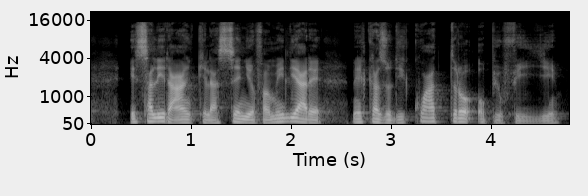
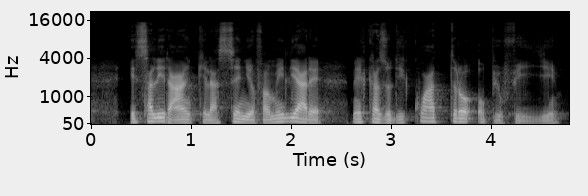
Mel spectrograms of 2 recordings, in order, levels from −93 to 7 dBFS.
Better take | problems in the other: first | muffled; very; fading above 3 kHz

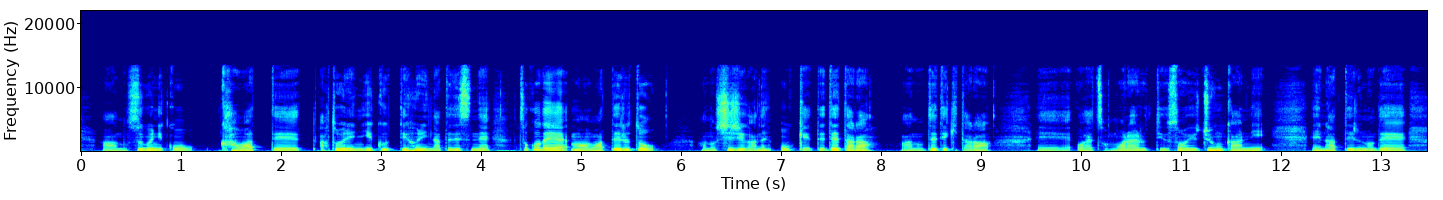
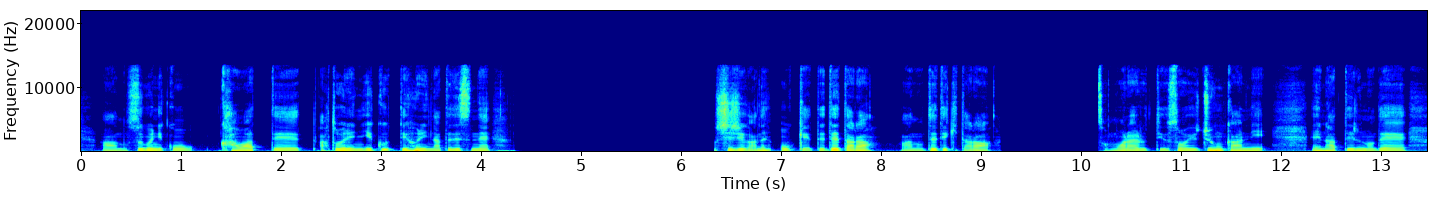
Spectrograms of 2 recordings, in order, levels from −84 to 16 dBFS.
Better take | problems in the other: first | audio cutting out; at 4.5 s for 2 s and at 9 s for 1 s

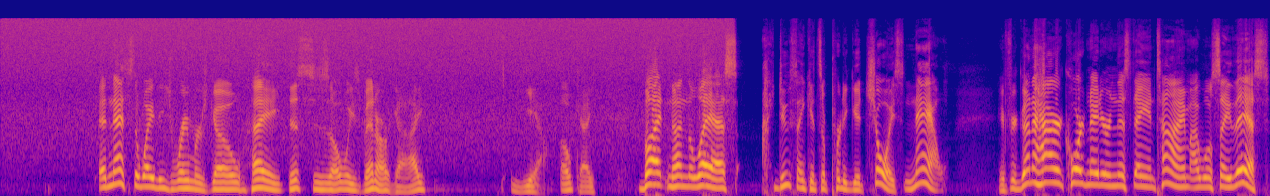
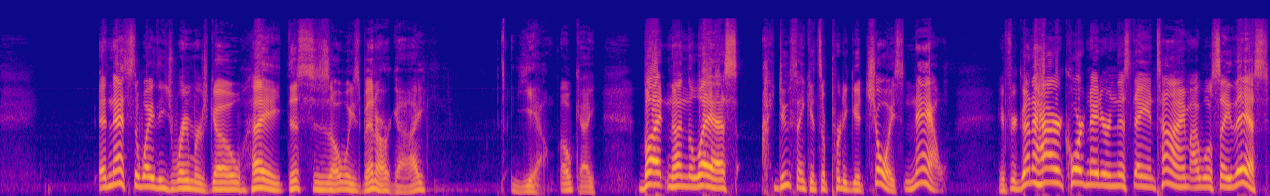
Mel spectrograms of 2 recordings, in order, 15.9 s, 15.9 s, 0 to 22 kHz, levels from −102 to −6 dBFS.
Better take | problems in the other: second | hiss; noticeable; until 9 s; 15 dB below the speech

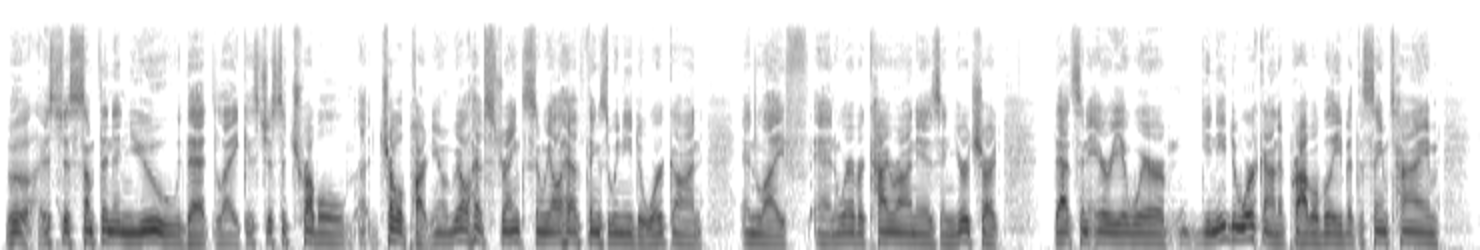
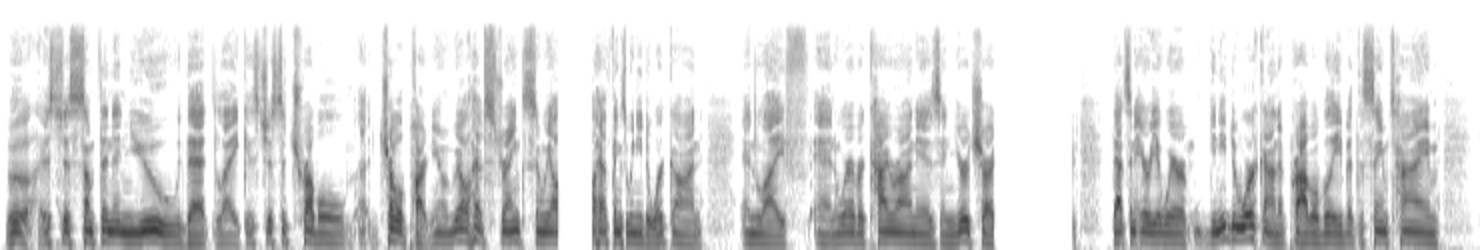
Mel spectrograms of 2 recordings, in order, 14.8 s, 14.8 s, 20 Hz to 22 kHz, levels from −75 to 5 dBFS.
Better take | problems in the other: first | audio freezing; at 5.5 s and at 10 s for 1 s

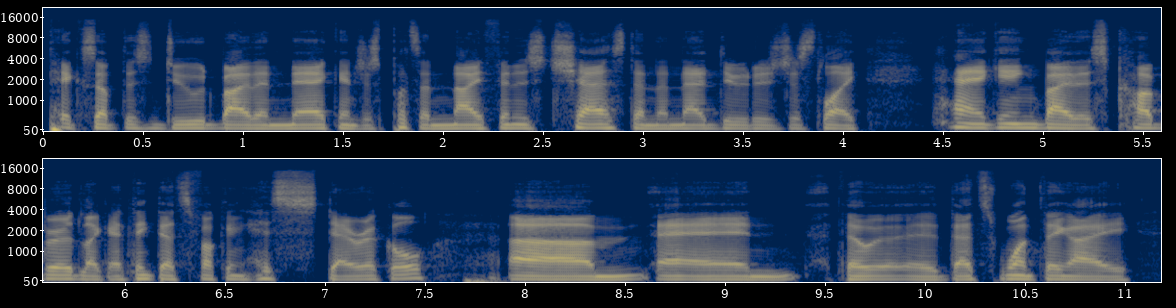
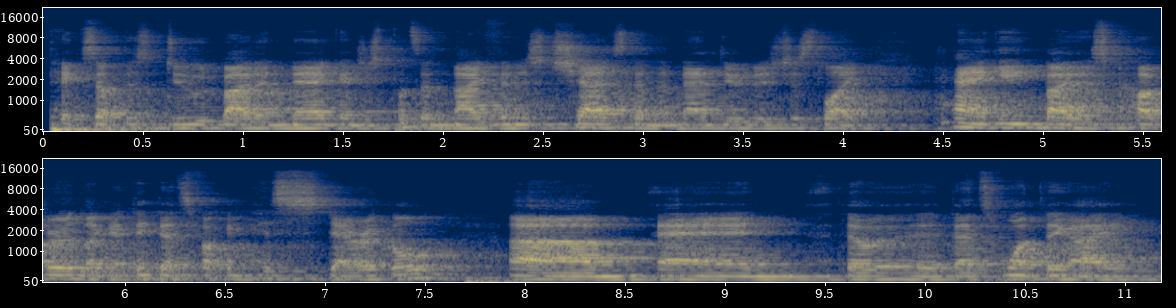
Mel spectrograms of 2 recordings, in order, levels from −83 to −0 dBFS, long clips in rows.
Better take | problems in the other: first | room echo; slight; dies away in 0.8 s // off-mic speech; somewhat distant

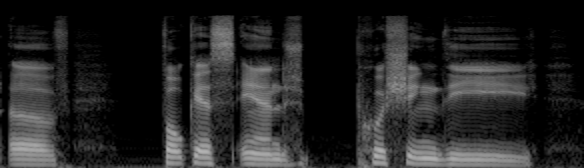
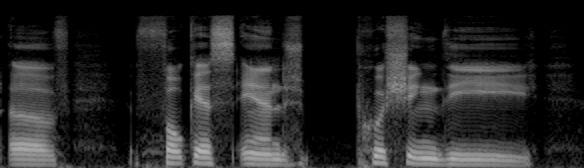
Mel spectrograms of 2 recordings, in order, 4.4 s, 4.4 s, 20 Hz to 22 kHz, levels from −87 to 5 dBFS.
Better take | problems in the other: second | audio freezing; at 1 s

